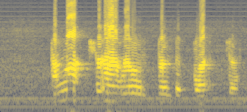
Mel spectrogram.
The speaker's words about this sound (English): I'm not sure I really heard the question. Your phone kept breaking up,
